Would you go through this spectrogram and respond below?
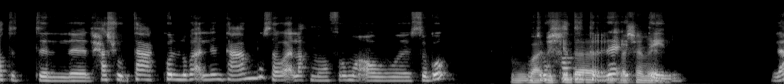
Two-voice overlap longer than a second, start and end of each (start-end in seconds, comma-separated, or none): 5.3-6.8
